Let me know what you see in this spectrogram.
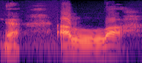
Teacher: dengan lam yang ditebalkan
